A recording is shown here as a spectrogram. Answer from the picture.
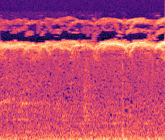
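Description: Faint, steady insect chirping high in pitch, over a low background rumble.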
